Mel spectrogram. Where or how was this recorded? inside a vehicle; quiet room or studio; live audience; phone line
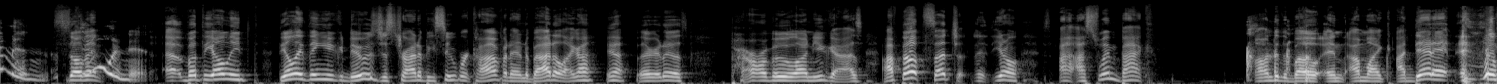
quiet room or studio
